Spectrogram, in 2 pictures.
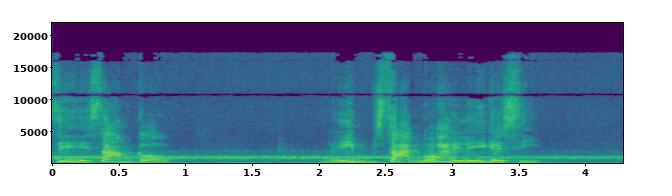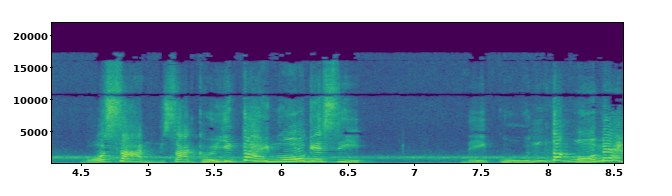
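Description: Scornful, high-voiced old villainess. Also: female voice, big pitch swings, a little slow, long pauses. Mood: menacing, mocking. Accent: Hong Kong Cantonese. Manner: scornful, snorting. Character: vicious, defiant old woman martial arts villain. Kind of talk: Cantonese radio drama acting. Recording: noisy radio drama sound effects.

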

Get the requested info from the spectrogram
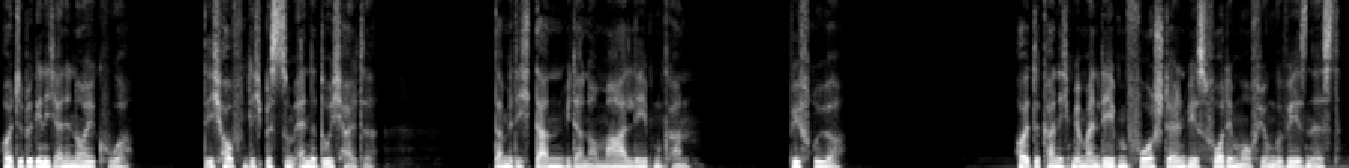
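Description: An actress playing an insistent woman in her late thirties, clearly enunciating in a naturalistic radio drama. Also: deep voice, steady tone, moderate pace, long pauses, darkish tone. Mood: subdued, confessional. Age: 30s. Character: Mira, tireless, insistent interpreter friend in her late thirties.

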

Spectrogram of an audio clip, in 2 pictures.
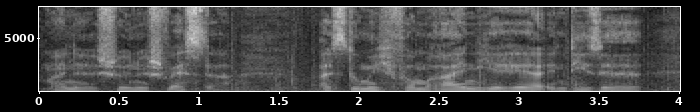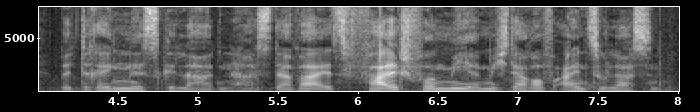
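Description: An actor playing a doomed, betrayed prince in a German radio drama, with a plaintive delivery. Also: male voice, mid-range voice, moderate pace, lightly acted. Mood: reproachful. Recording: loud noise behind the voice.

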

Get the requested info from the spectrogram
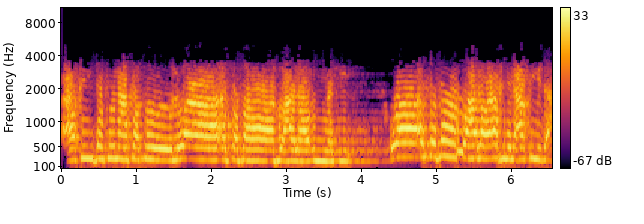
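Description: A man preaching an impassioned religious sermon in formal language, exhorting listeners with rhetorical questions and repeated refrains. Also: very high voice. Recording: thin phone-like lo-fi sound.

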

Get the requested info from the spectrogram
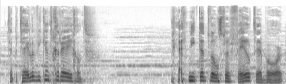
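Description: A woman's voice: sits low, darkish tone. A long-married café landlady in a radio play. She is middle-aged, chatty and forgiving, with a wistful way of talking. Light music plays behind her. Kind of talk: naturalistic radio drama acting.

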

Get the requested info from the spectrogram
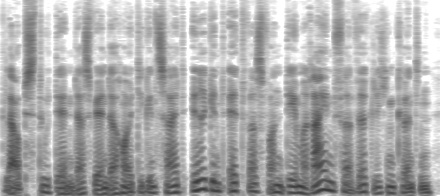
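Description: A man's voice: medium pitch, animated, a little fast, creaky, breathy edge, no room sound, clean studio sound. A man reading the part of a self-important, striving man in his early thirties, earnest and self-dramatising, in a radio play. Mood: earnest, anguished.

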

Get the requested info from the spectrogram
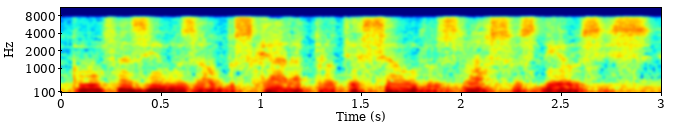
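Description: Low, mellow, awestruck Roman. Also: male voice, sing-song, moderate pace, highs cut off, faint music behind. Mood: reverent. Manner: solemn, deferential storytelling. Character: earnest, awed Roman senator, humble and reflective. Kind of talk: radio drama acting.

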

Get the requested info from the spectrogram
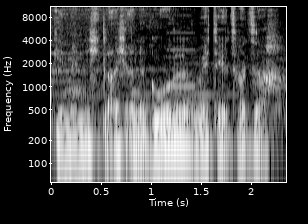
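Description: An actor playing a gruff, blunt, rumpled investigator in a German radio drama, talking colloquially. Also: male voice, medium pitch, flat delivery, quick pace, dark tone, faint music behind. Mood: subdued.

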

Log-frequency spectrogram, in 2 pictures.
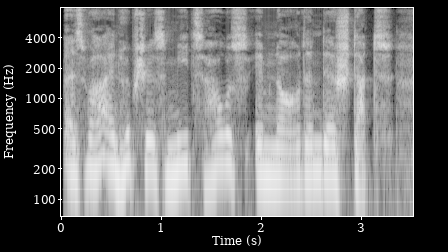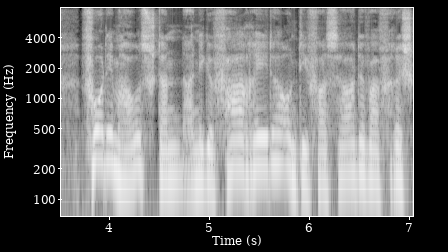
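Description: A laconic private detective in a radio play. He is dry, deadpan and sardonic, whether narrating or trading wisecracks. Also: a little high, slightly rough.

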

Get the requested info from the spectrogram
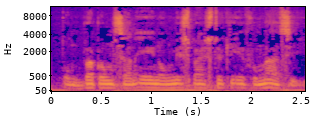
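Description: An actor playing a dry, wry senior British intelligence chief with droll bureaucratic understatement in a Dutch radio play. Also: male voice, on the low side, level tone, fairly quick, noisy background, natural voice.

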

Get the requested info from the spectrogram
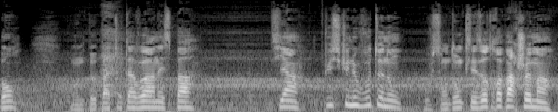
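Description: An actor playing a fanatical, smug cult leader in a French fantasy audio drama, with a pompous, ceremonial and mockingly courteous manner. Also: male voice, a little high, animated, normal speed, background noise, lightly acted. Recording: music under the voice.

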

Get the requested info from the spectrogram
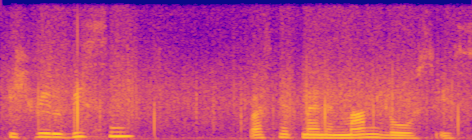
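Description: An actress playing an anguished, stubborn working-class wife in a radio drama, speaking emphatically and accusingly. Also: female voice, fairly low pitch, animated, measured pace. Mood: bitter, defiant. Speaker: actor. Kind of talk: German radio drama acting. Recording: dull, noisy old radio recording.

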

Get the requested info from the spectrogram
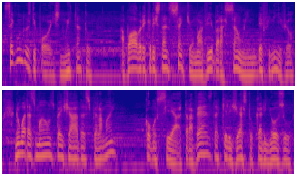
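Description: A man with a Brazilian accent narrating a radio drama in a solemn, literary, measured style. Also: low-pitched, expressive. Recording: dull lo-fi audio under loud music.

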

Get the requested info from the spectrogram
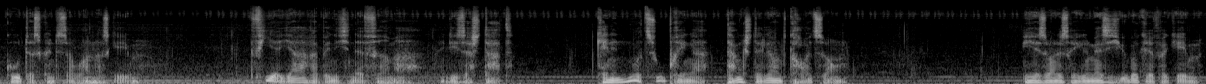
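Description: A man's voice: extremely low pitch, wildly swooping pitch, moderate pace, gravelly, long pauses, slight background noise, heavily acted. A man playing a weary, cynical office engineer in a radio play, muttering a sardonic monologue in clipped fragments. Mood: sardonic, observant.

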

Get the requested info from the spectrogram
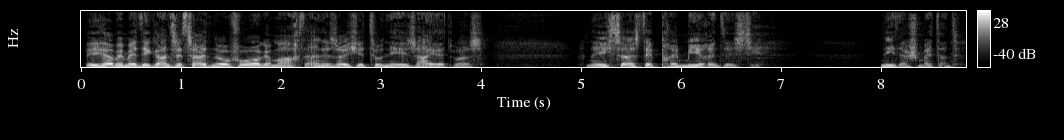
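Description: An actor playing a pompous, tyrannical older theatre manager in a radio drama, declaiming scornfully in a gravelly, husky voice. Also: male voice, medium pitch, unhurried, natural voice. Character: pompous, tyrannical ageing male theatre actor-manager berating his son.

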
